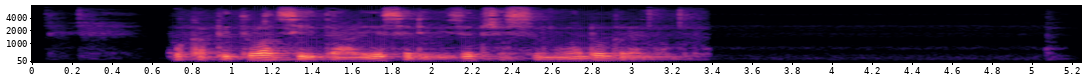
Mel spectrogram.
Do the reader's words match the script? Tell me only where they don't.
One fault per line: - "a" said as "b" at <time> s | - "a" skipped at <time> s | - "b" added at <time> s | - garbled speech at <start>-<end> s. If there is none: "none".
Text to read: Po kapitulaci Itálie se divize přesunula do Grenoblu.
none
